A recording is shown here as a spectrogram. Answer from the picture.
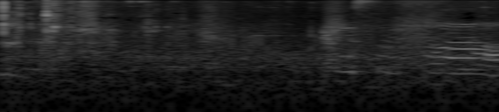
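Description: Quiet outdoor background with faint, distant voices and a few light clicks.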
